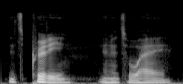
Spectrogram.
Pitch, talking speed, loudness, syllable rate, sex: 95 Hz, 165 wpm, -18 LUFS, 4.6 syllables/s, male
